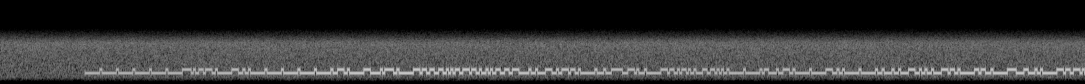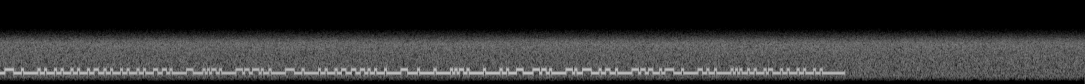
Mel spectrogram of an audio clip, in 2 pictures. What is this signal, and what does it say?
RTTY (45.45 baud, 170 Hz shift), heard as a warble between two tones, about 610 Hz centre, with radio static. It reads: NAME IS JIM, QTH DURBAN, LOC HO28MS HO28MS. HOW COPY?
